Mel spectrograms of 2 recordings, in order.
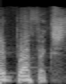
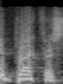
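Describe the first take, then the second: First: Breakfast said as breff-ekst, k and f swapped; breakfast with sounds swapped, breff-ekst; mispronounced breakfast. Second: Said in the usual way. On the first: Retold or imitated. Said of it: "They can't say breakfast. They say". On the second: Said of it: "who say breakfast".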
